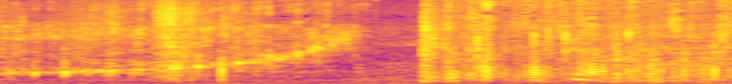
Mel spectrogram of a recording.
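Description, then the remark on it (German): A stream of fresh groundwater pours into an empty plastic bottle at a tree strip on a farm in Brandenburg, Germany, its hollow gurgle rising steadily in pitch as it fills, then turns to a louder, splashy rush of water spilling over. “Dazu hält er schließlich eine leere Plastikflasche in den Strahl.”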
